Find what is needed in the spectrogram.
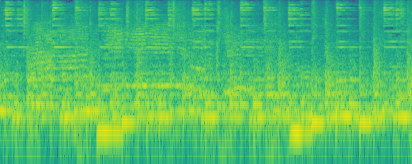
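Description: Haitian Vodou ceremonial percussion: bell-like metal strikes and a shaken gourd rattle keep a steady quick beat over a repeating low drum pattern.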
